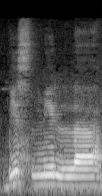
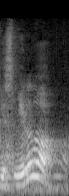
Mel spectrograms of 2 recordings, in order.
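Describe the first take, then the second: First: The lam is light with an 'a' vowel. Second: The lam is heavy with an 'o' vowel. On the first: The speaker calls it right. "bukan o tapi a" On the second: The speaker calls it wrong.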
